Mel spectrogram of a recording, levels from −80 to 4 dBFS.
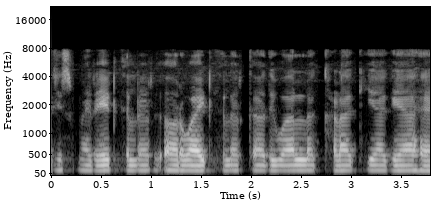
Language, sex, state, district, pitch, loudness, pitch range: Hindi, male, Jharkhand, Deoghar, 120 Hz, -18 LUFS, 120-125 Hz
